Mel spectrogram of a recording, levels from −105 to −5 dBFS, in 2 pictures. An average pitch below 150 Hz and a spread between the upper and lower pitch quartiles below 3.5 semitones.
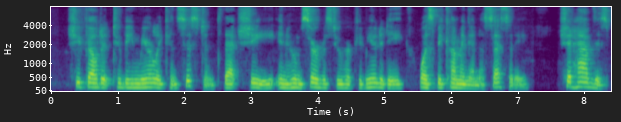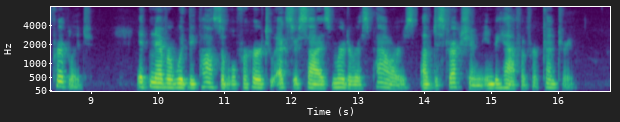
Yes: medium, 140 Hz; narrow, 2.5 semitones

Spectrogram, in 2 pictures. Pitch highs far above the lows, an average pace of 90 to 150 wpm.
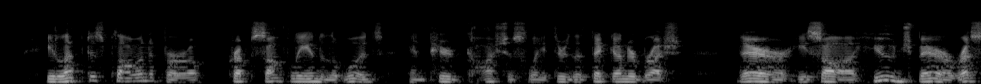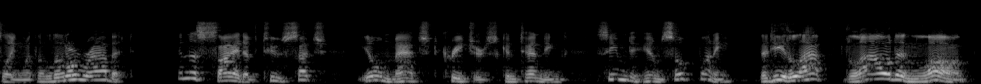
No: wide, 7.0 semitones; average, 160 wpm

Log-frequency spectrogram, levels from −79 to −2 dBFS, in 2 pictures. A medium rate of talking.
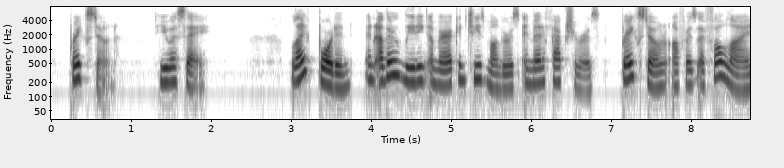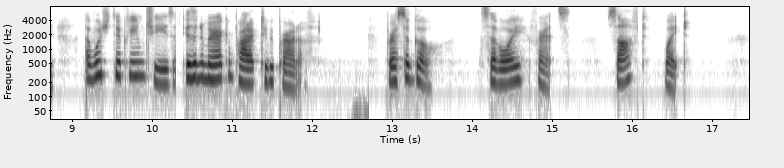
No: slow, 115 wpm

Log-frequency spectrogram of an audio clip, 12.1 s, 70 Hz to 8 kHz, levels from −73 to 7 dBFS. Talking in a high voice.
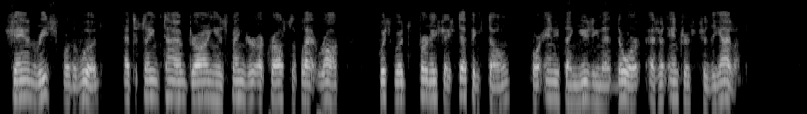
No: low, 130 Hz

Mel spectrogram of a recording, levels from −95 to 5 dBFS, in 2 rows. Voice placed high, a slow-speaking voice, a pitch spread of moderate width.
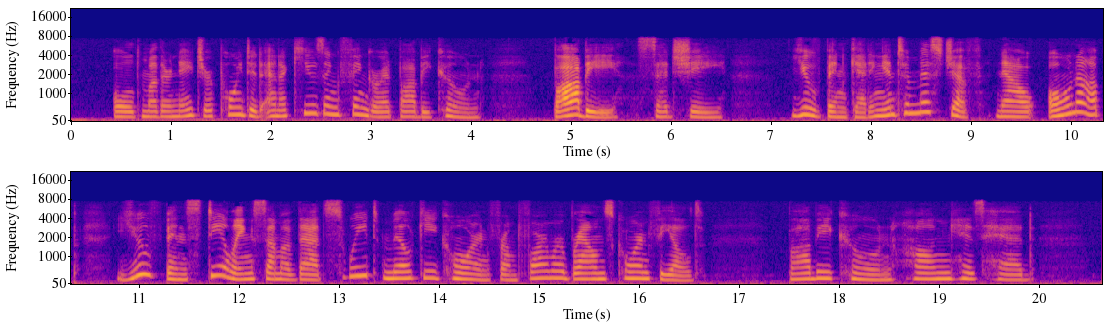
Yes: high, 205 Hz; slow, 115 wpm; average, 4.2 semitones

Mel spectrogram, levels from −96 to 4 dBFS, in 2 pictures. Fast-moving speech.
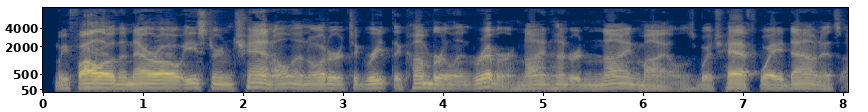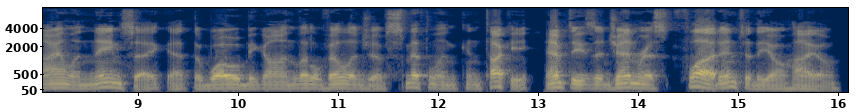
No: average, 145 wpm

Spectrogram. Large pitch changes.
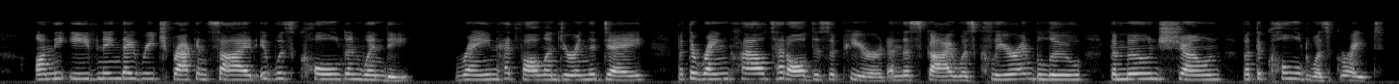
No: average, 2.8 semitones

